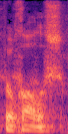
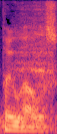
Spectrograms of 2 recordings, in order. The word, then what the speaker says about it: Pujols: Clearly everyone knows that it probably should be pronounced Pujols. – Yeah. – But baseball commentators as a species have taken the executive decision that he should be called Pujols.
